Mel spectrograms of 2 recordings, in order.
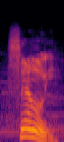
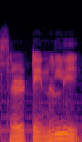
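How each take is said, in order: First: The T sound in the middle is dropped. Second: The T sound in the middle is pronounced. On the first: The speaker calls it right. "but we should say it certainly. Just skip the T sound" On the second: The speaker calls it wrong. "This word looks like it is saying that certainly"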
